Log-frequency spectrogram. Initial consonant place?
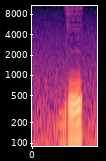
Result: labial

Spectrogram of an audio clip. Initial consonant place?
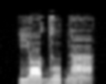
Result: palatal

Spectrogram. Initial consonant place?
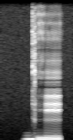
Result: velar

